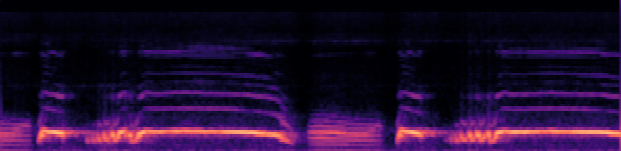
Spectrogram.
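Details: A female African collared dove of the puter pelung type calls to the male with two cycles of a rolled, wavering start, a long steady coo of about two seconds, and a nasal buzzy tail note.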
